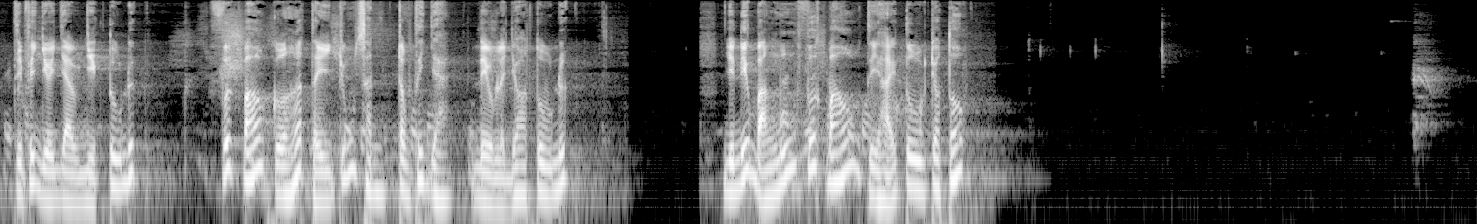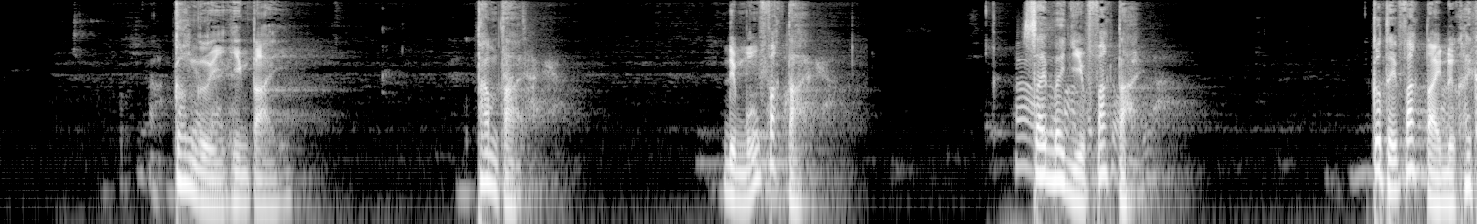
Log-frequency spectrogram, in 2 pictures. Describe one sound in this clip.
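An elderly man speaks calmly and slowly into a microphone, pausing between phrases.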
